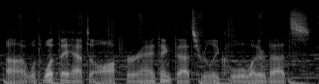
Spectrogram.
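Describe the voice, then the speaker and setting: A man with a deeper than average voice, chatting as a guest and telling lively stories full of fillers. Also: fast, over music. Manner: animated storyteller, filler-heavy, laughs easily. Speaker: guest artist. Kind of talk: casual video call chat.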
